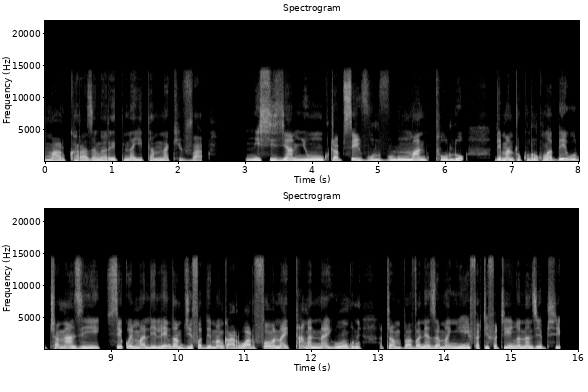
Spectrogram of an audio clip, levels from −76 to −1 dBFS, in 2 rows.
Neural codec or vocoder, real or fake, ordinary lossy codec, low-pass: none; real; none; 14.4 kHz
